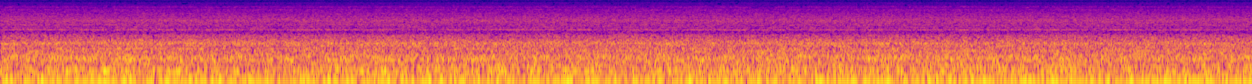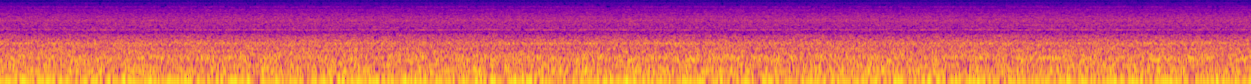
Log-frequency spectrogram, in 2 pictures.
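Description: A steady jet engine drone fills an aircraft cockpit.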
